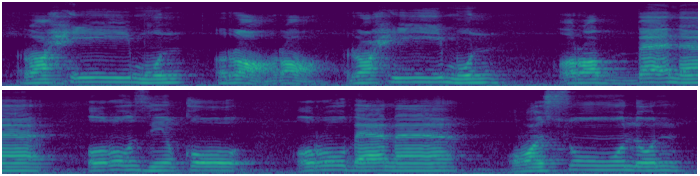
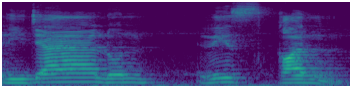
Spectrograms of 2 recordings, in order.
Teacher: র হরফে জবর পেশ হলে র হরফটা একটু মোটা করে উচ্চারণ করব, আর জের হলে বারিক করে উচ্চারণ করব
